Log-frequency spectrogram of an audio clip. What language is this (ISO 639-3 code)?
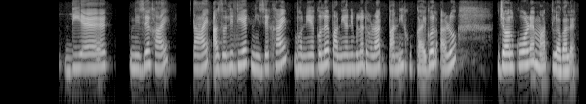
asm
